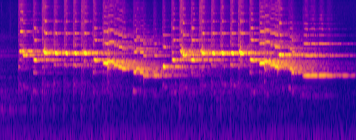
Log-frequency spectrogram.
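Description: A flute plays a bright, high melody alone, with rapid fluttering notes that swoop downward, then repeats the same lively phrase a second time before settling on a lower note.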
